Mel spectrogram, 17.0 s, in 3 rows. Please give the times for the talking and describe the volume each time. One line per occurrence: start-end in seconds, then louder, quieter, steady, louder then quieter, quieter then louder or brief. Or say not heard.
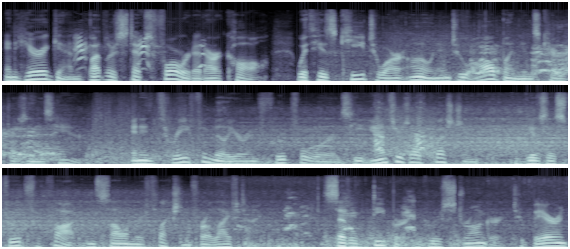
0.0-16.9 steady.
